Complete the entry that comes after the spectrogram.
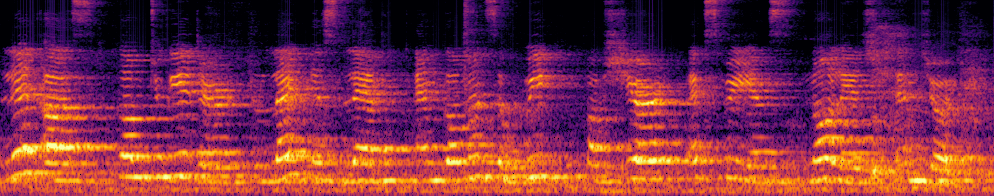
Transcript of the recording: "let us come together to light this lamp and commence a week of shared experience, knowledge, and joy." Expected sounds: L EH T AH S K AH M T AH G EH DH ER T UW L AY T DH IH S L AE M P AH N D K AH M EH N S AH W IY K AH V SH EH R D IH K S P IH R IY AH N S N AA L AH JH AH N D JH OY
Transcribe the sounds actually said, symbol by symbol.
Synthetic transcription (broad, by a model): L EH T AH S K AH M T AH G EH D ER T UW L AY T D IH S L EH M AH N D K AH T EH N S AH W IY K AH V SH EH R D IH K S P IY R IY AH N S N AA L AH JH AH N JH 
